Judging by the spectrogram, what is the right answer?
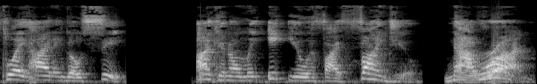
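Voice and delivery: loud, booming fairy-tale troll bellow. A narrator reads a troll's lines to Lars in a story, bellowing. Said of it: "bellowed the troll".

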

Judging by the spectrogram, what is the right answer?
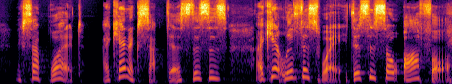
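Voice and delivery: high, wide-ranging pitch, panicky inner-voice sound.

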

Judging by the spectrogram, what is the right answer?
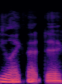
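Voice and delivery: voice brought down low. Demonstrating dirty talk after being pushed to try it: lowered voice. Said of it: "I'll lower my voice".

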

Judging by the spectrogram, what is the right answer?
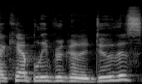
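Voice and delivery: normal talking voice

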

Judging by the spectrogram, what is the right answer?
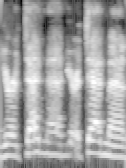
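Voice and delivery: mock restrained screaming tone, mild repeated yell. Retelling how Hangman gets in Swerve's face: imitating Hangman screaming. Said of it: "he's screaming".

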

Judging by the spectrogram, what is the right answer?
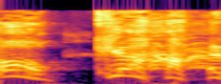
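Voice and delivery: very high, stunned, shocked outcry. Retelling how the announcer reacted as a wrestler was thrown over two guardrails, Tony Schiavone impression, shocked outcry. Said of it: "you hear Tony Schiavone go".

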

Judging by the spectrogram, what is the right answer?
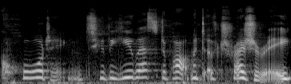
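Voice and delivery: put-on British accent, slightly high. Starting to explain the debt limit, slipping into a put-on british accent. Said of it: "I don't know why I'm using a British accent".

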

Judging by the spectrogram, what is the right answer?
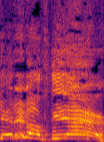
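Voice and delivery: screaming. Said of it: "he just starts screaming this repeatedly".

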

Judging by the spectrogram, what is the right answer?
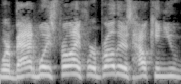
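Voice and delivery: high, hurt, defiant attitude. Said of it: "That kind of attitude".

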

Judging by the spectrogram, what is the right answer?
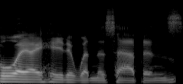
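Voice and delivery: put-on smug tone. Retelling how a man asked if he's really Santa answers, mock-smug. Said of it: "says smugly".

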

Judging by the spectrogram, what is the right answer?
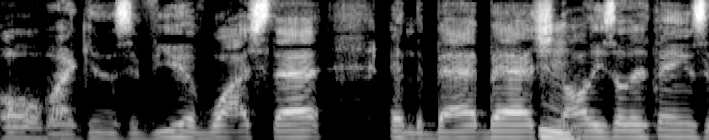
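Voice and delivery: usual speaking voice

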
